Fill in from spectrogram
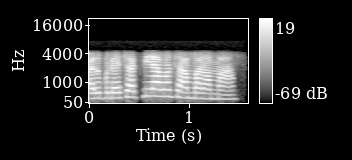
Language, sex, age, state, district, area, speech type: Tamil, female, 18-30, Tamil Nadu, Madurai, rural, conversation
